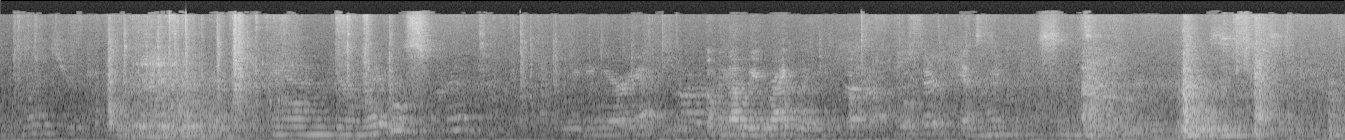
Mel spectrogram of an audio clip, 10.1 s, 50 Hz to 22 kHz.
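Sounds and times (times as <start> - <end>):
indistinct voices in a room: 0.0 - 10.0.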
